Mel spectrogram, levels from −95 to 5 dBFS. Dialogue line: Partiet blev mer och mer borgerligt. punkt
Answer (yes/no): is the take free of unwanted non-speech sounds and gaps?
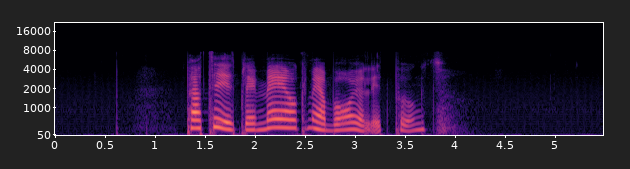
yes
